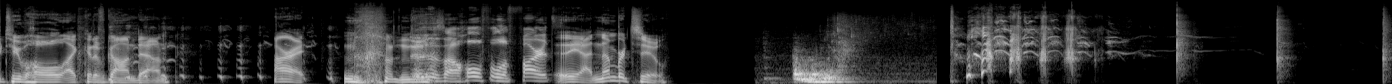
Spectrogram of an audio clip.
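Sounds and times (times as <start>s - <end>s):
speech: 0.0s - 1.9s, 2.8s - 6.7s, 7.9s - 8.5s
laughter: 0.4s - 5.4s, 9.5s - 12.4s
iguana in a bathtub watery whoosh: 7.6s - 9.4s.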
